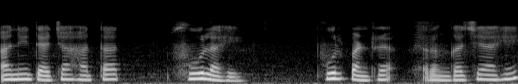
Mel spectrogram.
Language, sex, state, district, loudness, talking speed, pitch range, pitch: Marathi, female, Maharashtra, Solapur, -16 LUFS, 105 wpm, 205-235 Hz, 220 Hz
